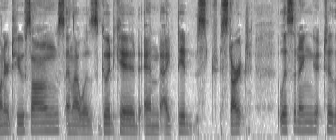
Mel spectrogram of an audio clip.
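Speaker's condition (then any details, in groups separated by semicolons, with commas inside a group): No condition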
